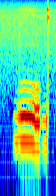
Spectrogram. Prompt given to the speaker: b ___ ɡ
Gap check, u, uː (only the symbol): uː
